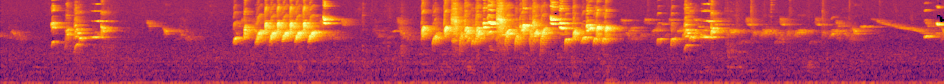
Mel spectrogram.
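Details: European goldfinch in campero-style song: scattered chirps lead into two loud phrases of rapid jingling trills and buzzy notes, followed by softer isolated tweets and a final short flourish.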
